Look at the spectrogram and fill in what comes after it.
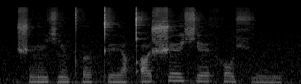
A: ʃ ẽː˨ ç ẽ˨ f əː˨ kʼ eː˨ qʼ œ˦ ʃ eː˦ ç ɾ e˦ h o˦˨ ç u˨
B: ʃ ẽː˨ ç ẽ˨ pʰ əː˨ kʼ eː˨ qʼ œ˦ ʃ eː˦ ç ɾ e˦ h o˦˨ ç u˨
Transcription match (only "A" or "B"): B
